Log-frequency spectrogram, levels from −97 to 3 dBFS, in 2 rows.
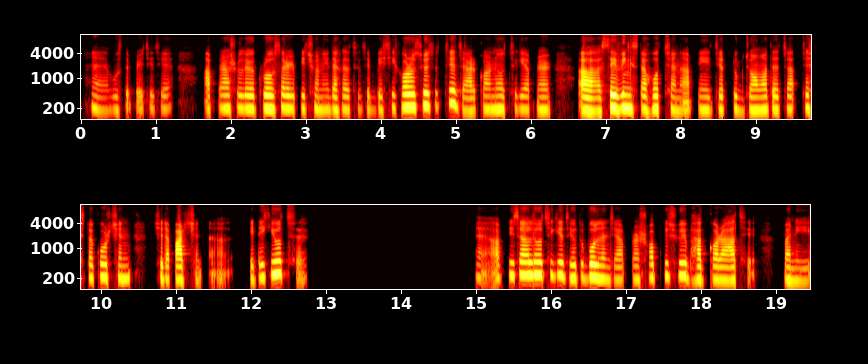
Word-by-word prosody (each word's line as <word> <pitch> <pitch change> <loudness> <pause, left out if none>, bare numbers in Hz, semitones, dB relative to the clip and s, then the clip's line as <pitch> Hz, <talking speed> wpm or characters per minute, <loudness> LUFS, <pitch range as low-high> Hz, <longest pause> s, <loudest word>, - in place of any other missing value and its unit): হ্যাঁ, 185 -3 -10
বুঝতে 180 -1 -14
পেরেছি 205 - -14
যে 195 - -13 0.6
আপনার 200 - -8
আসলে 195 0 -5 0.2
grocery 200 0 +2
র - - -26
পিছনেই 185 -1 -8
দেখা 185 +1 -6
যাচ্ছে 185 +1 -13
যে - - -10
বেশি 185 +2 -12
খরচ 215 0 +6
হয়ে 225 -1 +6
যাচ্ছে। 245 +3 -5
যার 170 -1 -5
কারণে 190 -1 -5
হচ্ছে 190 - -12
গিয়ে 190 -1 -8
আপনার 180 -1 -7 0.5
আ - - +11 0.3
সেভিংসটা 200 -1 +7
হচ্ছে 195 -1 -2
না। - - -11
আপনি 185 - -15 0.2
যেটুকু 185 0 -7
জমাতে 180 +1 -2
চা 190 - -6 0.2
চেষ্টা 200 0 -5
করছেন, 210 -1 -1 0.4
সেটা 210 -4 -2
পারছেন 190 0 +4
না। - - -19
আ - - -12 0.4
এটাই 205 +3 -3
কি 245 - +1
হচ্ছে? 255 +1 -5 2.4
হ্যাঁ, 230 +4 -13
আপনি 230 +3 -6
তাহলে 235 -1 +6
হচ্ছে 240 0 0
গিয়ে 235 -1 +2
যেহেতু 205 +1 -3
বললেন 200 -2 +6
যে - - -14
আপনার 190 0 -11
সবকিছুই 220 +2 -1
ভাগ 190 +1 0
করা 185 -1 +1
আছে। 185 +1 -16 0.5
মানে 175 -2 -3
195 Hz, 160 wpm, -21 LUFS, 185-210 Hz, 2.4 s, আ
